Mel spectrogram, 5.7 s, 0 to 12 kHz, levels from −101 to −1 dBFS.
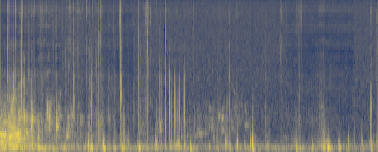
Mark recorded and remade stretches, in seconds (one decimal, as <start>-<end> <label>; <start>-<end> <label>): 0.0-0.9 remade; 0.9-1.5 recorded; 1.5-2.0 remade; 2.0-4.3 recorded; 4.3-5.3 remade; 5.3-5.7 recorded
